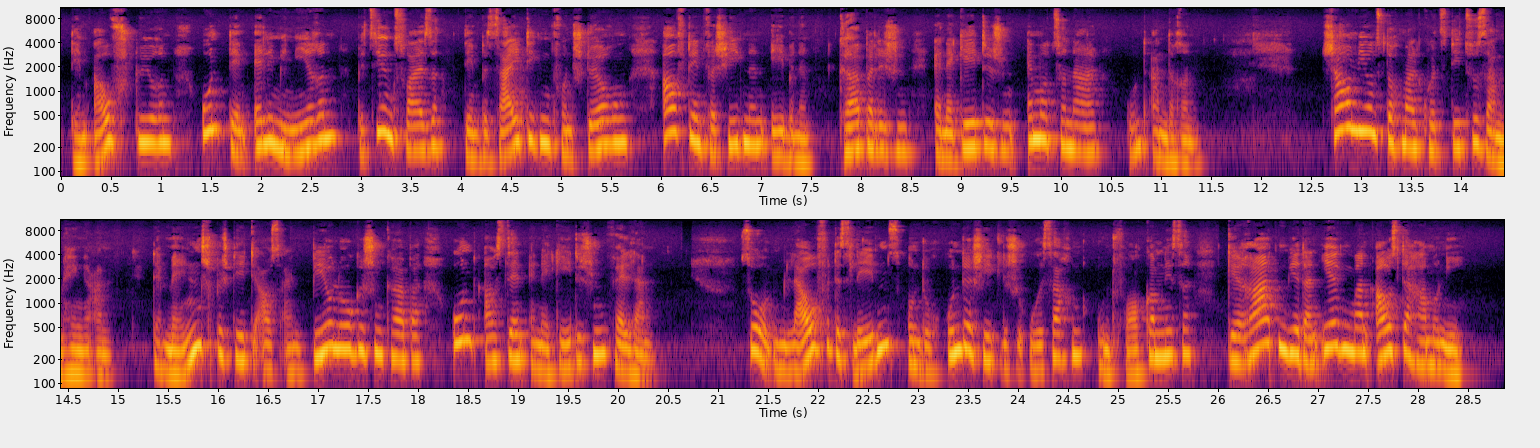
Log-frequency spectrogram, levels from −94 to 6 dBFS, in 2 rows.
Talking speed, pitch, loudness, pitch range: 125 wpm, 200 Hz, -17 LUFS, 155-235 Hz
